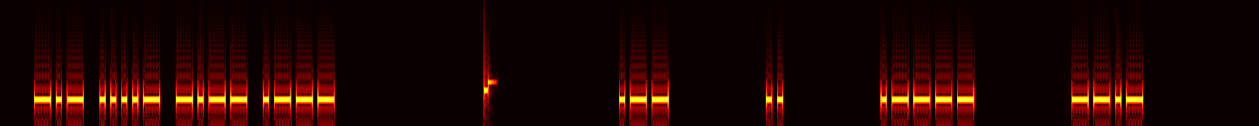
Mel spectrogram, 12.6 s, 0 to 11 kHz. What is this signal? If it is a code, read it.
Morse code, heard as a keyed tone, about 22 wpm, spaced as for 11 wpm, 700 Hz. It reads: K4YJ WI1Q
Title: USA Call Signs - 4 Characters - 6x Character Spacing - 22wpm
